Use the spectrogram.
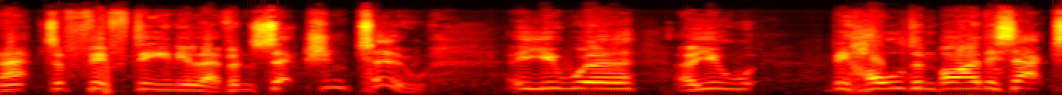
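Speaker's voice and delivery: a stuffy bureaucrat quoting statutes; high, prissy official voice; pompous guard. Acted. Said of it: "and he says to you".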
